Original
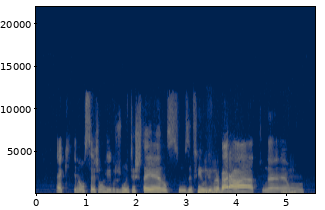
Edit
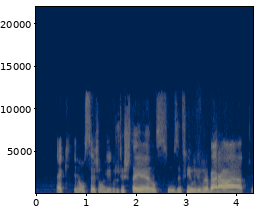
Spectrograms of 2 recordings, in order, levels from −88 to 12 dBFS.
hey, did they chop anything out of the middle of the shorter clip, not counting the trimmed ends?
yes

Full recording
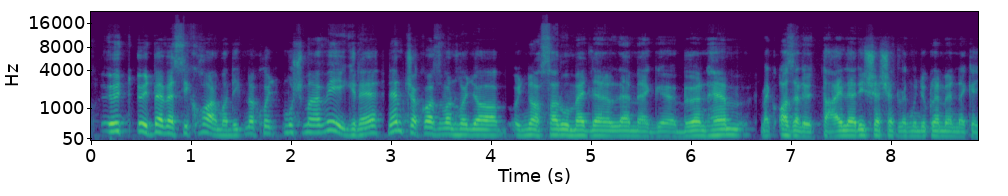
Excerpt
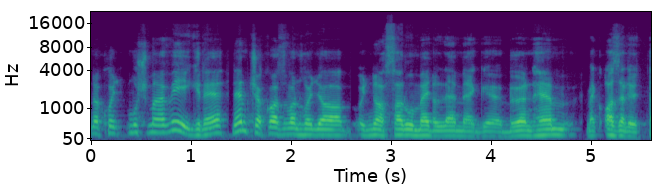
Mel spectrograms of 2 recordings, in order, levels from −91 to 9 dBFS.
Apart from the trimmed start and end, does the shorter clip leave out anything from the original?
yes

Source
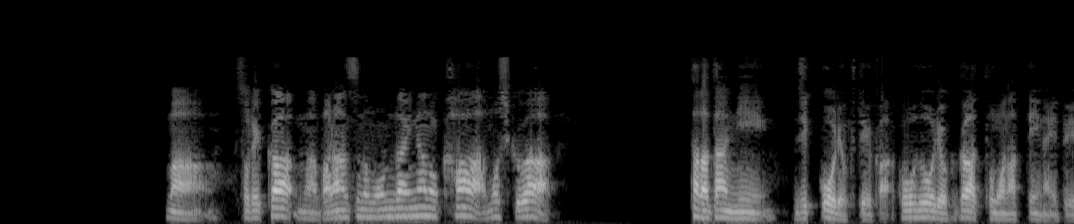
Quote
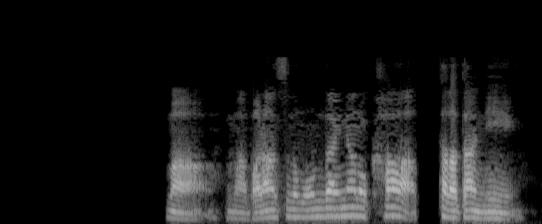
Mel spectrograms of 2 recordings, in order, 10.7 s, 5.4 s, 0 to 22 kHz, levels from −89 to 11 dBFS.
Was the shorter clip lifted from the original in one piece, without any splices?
no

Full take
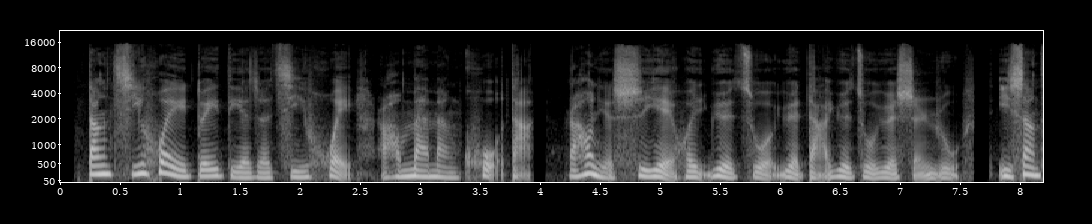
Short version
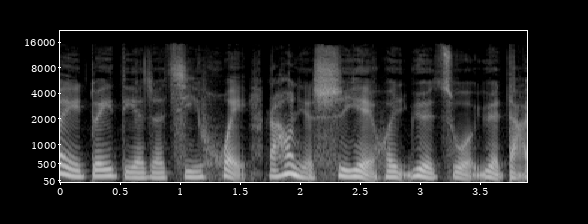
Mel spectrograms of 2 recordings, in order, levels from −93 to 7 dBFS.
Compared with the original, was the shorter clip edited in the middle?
yes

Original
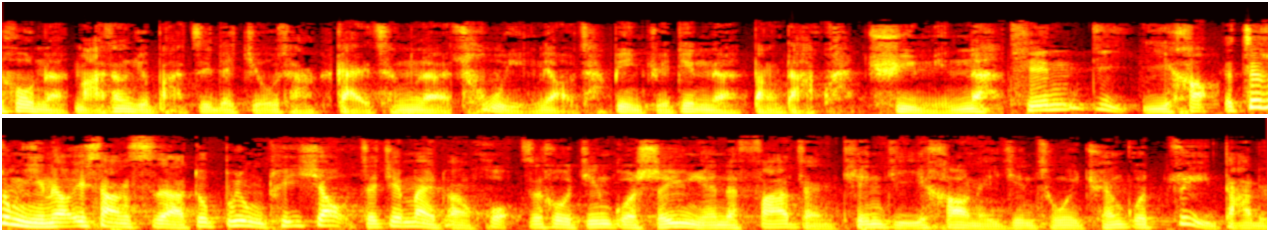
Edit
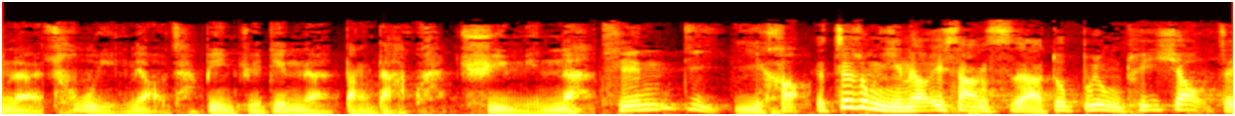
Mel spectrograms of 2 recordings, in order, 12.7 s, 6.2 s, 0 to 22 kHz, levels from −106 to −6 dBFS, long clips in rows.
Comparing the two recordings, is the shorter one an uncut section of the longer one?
yes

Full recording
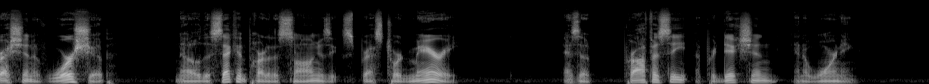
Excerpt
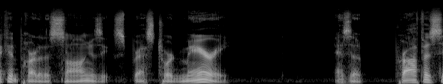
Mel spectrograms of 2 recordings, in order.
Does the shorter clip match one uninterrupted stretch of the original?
yes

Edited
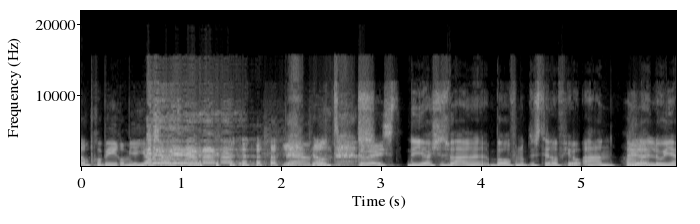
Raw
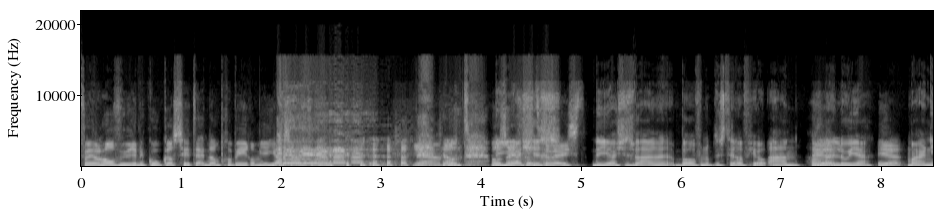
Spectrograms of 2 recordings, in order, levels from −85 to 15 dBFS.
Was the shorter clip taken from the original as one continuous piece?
no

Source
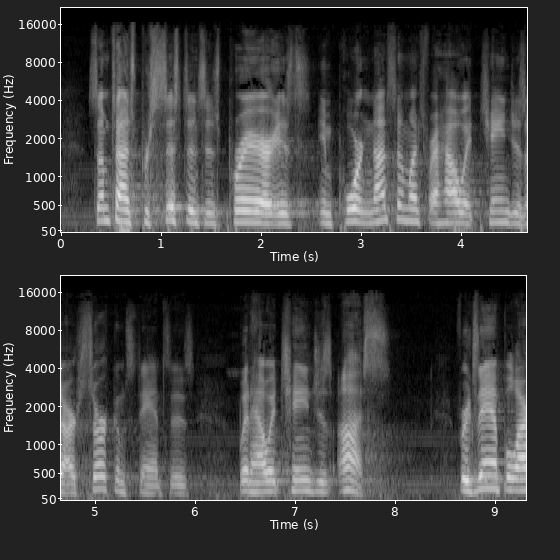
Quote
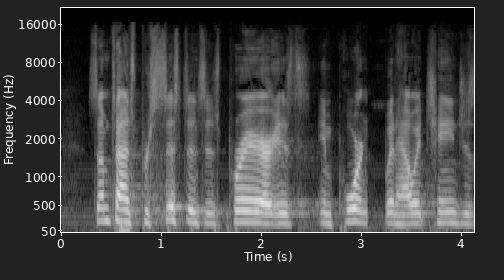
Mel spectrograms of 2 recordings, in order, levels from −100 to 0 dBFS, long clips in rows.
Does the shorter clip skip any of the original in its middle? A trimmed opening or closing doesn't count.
yes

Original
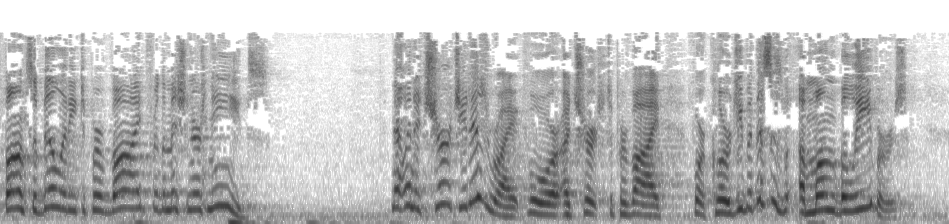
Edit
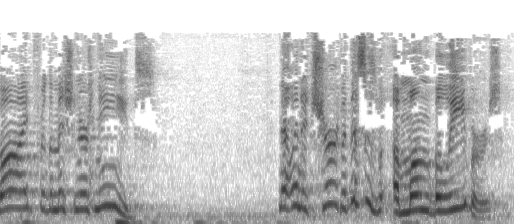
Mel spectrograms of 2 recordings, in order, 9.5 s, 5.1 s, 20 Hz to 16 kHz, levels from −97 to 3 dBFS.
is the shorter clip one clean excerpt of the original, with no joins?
no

